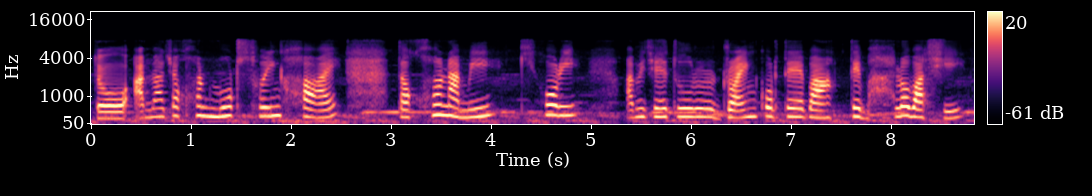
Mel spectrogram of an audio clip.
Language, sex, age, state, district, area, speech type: Bengali, female, 30-45, West Bengal, Murshidabad, urban, spontaneous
